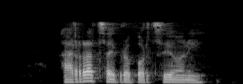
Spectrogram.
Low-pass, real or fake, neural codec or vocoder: 7.2 kHz; real; none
